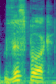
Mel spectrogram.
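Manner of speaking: normal talking voice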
